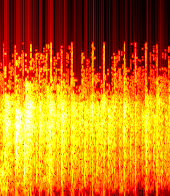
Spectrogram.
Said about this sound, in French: Et ça, c'est formidable. Et bien, on les applaudit. Ouais.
